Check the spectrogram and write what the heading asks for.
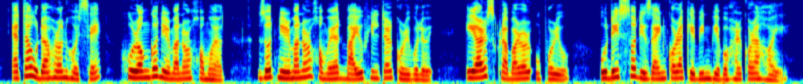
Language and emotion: Assamese, neutral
